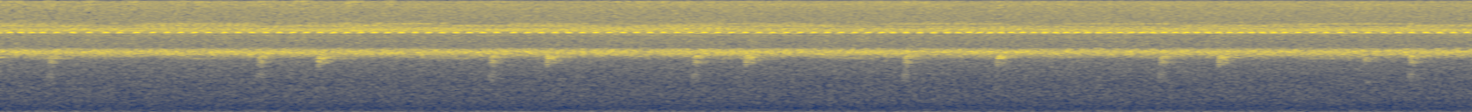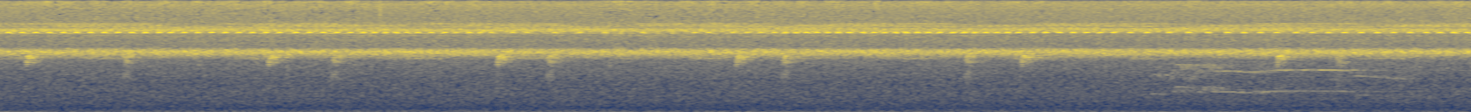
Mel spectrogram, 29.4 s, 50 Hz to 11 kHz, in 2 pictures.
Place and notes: Cl., La Mesa, Cundinamarca, Colombia - Dawn at La Mesa 4 AM
One of the characteristics of La Mesa (Cundinamarca) is that it is a place with many green areas that allow to host an infinity of insects and small animals that allow us to live sound experiences at night that make us feel as if we were in the middle of the Colombian fields. At night, the murmur generated by the song and the nocturnal activities of the insects allow a pleasant background of fundamental sounds to be had in the background. Adding to this, we find the sound of crickets contributing their share in the sound signals of the place. And to close with great originality, the singing of the frogs, accompanied by moments of the crowing of the rooster at dawn, comes, this to form a good sound mark.
Tape recorder: Olympus DIGITAL VOICE RECORDER WS-852
Cundinamarca, Región Andina, Colombia, 11 May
